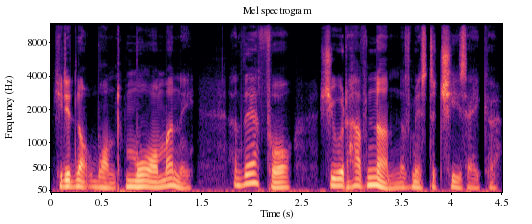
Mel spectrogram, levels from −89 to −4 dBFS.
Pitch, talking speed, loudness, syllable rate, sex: 115 Hz, 200 wpm, -19 LUFS, 5.5 syllables/s, male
